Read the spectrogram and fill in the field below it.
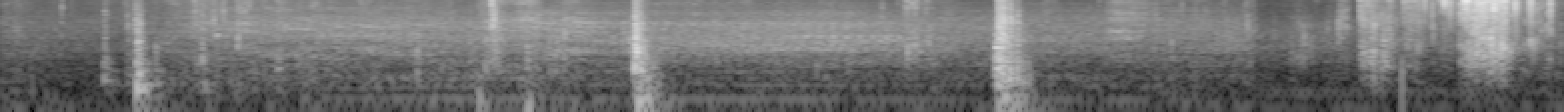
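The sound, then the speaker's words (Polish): Car doors open and slam shut as people get out of a car by a building, with three solid thuds spaced a couple of seconds apart, soft shuffling and movement between them, then a brief rushing, scraping burst at the end. Nobody speaks. “I jakiś dziwny budynek, chyba wysiadamy z samochodu.”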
